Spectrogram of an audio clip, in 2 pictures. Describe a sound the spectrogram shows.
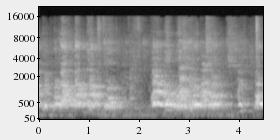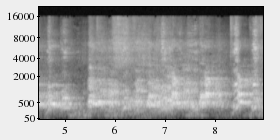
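A dog howls and whines loudly in an echoing room.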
